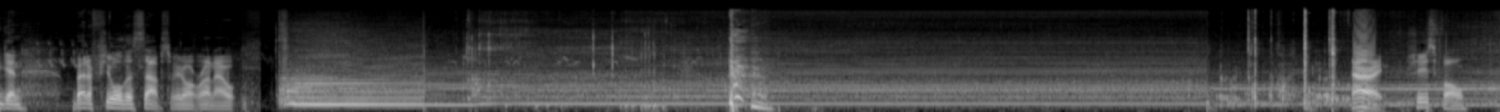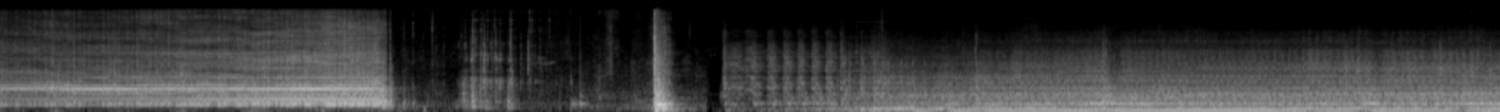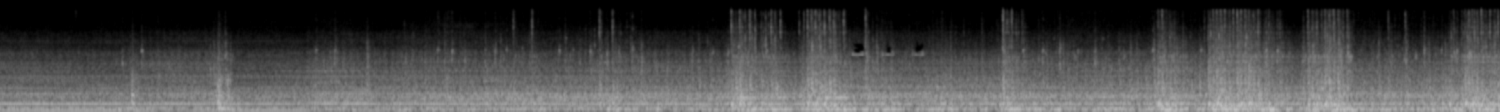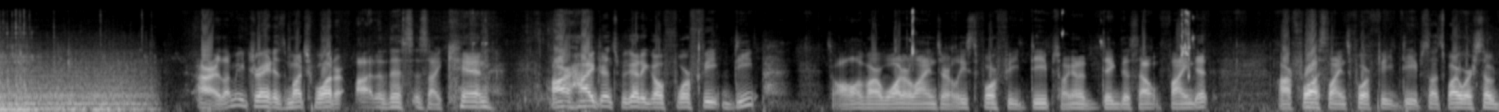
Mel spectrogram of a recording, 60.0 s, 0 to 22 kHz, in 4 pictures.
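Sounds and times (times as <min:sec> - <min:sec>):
diesel engine running: 0:02.8 - 0:18.8, 0:22.4 - 0:46.7
fuel pump whine: 0:02.8 - 0:19.0, 0:22.3 - 0:46.7
clanks and knocks: 0:33.1 - 0:46.6.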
